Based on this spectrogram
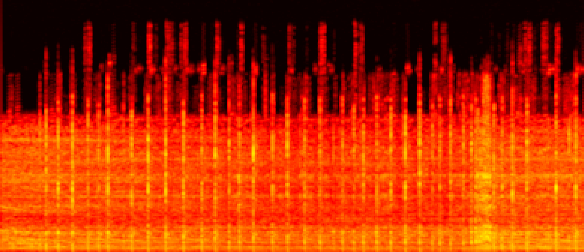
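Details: IEL Pioneer HM chainsaw, old two-stroke, first run after fuel-system priming: rapid even crackle with a brief blip near five seconds; running on its own, carburettor needs fine adjusting.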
